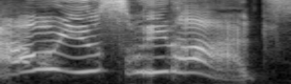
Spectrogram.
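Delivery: put-on shrill, very high, loud elderly woman voice. Recalling drunk restaurant visits, the speaker imitates a 90-year-old waitress. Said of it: "like 90-year-old waitress".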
